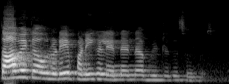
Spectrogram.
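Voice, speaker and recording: A woman reporter pushes an interview forward with pointed questions, talking quickly in a fairly high voice. She stays polite throughout, addressing her guest as sir. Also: animated, bright, forceful tone.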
